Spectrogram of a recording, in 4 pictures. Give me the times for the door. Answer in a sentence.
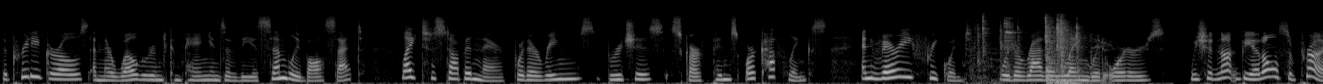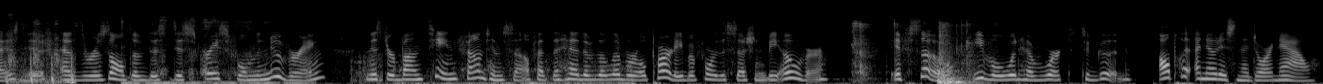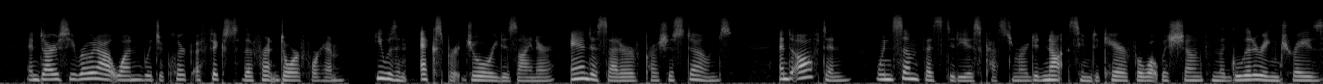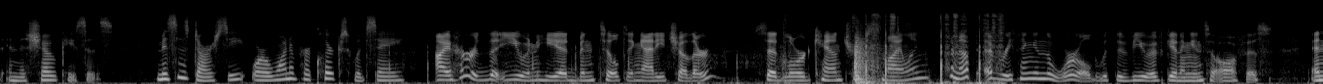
You can hear the door from 9.7 to 11.2 s, from 21.8 to 23.1 s and from 48.2 to 49.0 s.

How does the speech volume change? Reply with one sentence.
The loudness of the talking stays about the same.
